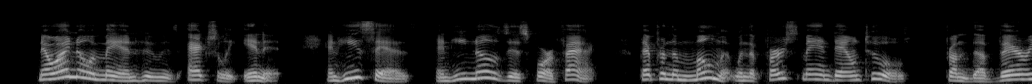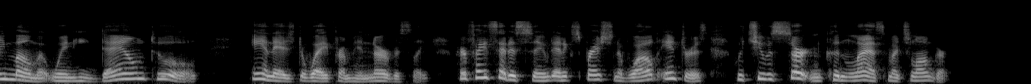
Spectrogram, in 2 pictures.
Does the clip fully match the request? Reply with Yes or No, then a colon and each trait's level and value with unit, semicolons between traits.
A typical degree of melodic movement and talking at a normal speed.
No: wide, 6.6 semitones; average, 175 wpm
